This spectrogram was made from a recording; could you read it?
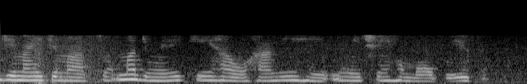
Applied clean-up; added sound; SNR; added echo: none; Waves, surf; 18 dB; none.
